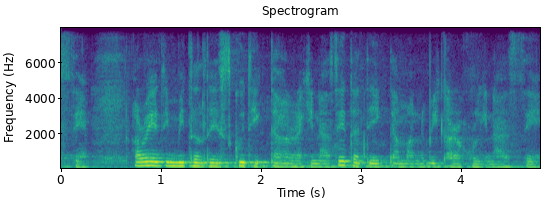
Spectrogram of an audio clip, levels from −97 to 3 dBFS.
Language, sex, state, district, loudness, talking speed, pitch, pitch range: Nagamese, female, Nagaland, Dimapur, -18 LUFS, 225 wpm, 170 Hz, 155-185 Hz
